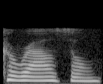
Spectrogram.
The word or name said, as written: carousal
